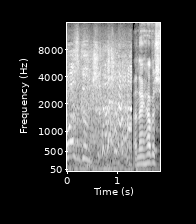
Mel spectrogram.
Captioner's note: laughter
